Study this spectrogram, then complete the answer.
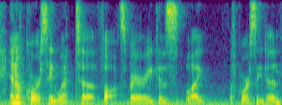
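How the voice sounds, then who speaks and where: This woman talks with a Southern US accent. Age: 20s. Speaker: gaming YouTuber. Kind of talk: casual gameplay voiceover. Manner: casual, hesitant with fillers.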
